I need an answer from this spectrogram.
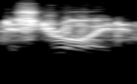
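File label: "destroyed", English; DCS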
